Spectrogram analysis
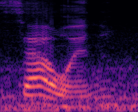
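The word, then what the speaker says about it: Samhain: year starts at sin, which is s a m h a i n. Uh, gayord, if I'm not mistaken, which is why those letters and the pronunciation have very little resemblance to each other.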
